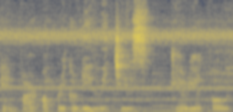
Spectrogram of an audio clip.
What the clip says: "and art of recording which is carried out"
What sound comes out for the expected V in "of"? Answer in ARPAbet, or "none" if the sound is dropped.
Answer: P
